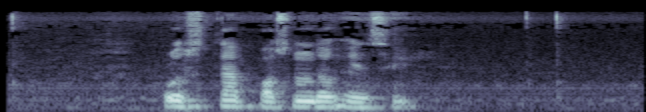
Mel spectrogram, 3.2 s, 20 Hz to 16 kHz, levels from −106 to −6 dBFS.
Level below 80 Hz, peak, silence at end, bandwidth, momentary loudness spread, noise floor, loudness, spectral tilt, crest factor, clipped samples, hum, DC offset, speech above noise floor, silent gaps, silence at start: -64 dBFS; -10 dBFS; 0.4 s; 11.5 kHz; 17 LU; -57 dBFS; -29 LUFS; -4.5 dB/octave; 20 dB; under 0.1%; none; under 0.1%; 29 dB; none; 0.05 s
